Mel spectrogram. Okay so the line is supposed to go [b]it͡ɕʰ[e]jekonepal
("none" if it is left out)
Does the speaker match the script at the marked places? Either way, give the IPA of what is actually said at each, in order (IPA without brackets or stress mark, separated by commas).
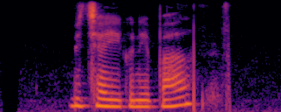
b, a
